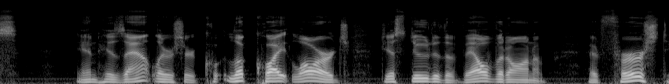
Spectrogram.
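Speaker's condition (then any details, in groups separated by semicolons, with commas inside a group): No condition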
